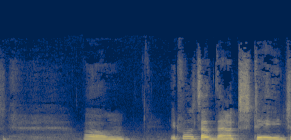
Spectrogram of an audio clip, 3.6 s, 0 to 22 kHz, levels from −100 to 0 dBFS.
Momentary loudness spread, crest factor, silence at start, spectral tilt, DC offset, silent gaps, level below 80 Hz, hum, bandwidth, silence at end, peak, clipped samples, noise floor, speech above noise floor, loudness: 14 LU; 18 dB; 0.05 s; -4.5 dB/octave; under 0.1%; none; -70 dBFS; none; 15 kHz; 0 s; -14 dBFS; under 0.1%; -58 dBFS; 29 dB; -30 LUFS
